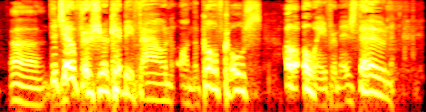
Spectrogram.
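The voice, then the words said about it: David Attenborough-style British narrator voice. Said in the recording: “I think I'm going David Attenborough. ... You know, the animal documentaries? ... Anybody with like a British, you know, accent just sounds classy.”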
